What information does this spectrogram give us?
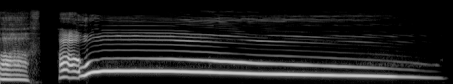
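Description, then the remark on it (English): A human voice imitates a wolf howl: a short yelp, a brief pause, then one loud, sustained, tonal howl that swoops up and slowly glides downward in pitch for several seconds before trailing off. “He threw his head back and let out his loudest howl yet.”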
